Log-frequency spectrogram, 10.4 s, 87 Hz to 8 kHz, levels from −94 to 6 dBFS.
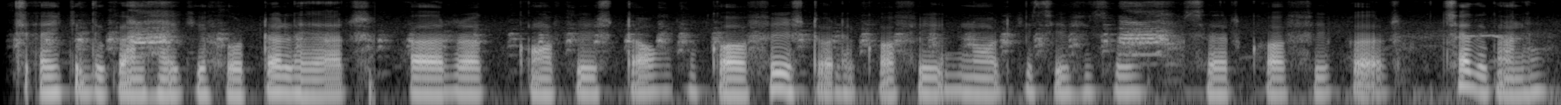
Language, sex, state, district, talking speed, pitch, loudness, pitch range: Hindi, male, Chhattisgarh, Balrampur, 115 wpm, 145 Hz, -28 LUFS, 140-150 Hz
